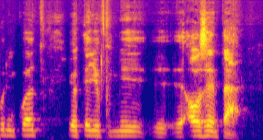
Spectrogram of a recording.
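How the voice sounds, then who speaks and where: A man speaks here. His tone is dark and mellow. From Portugal. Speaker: tourism specialist panelist. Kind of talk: live panel debate. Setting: video livestream.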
